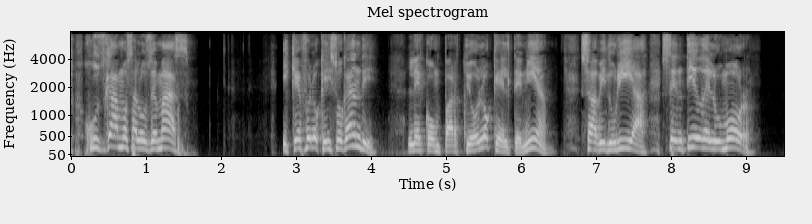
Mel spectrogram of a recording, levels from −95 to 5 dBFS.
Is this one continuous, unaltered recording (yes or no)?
no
